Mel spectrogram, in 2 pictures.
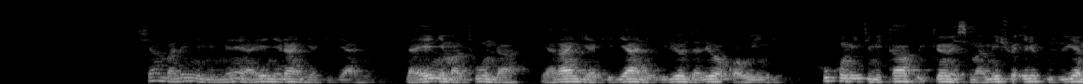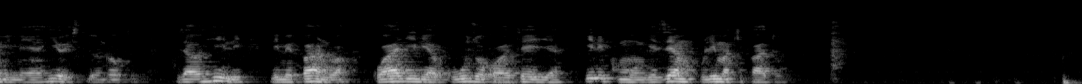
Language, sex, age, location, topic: Swahili, male, 18-24, Dar es Salaam, agriculture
